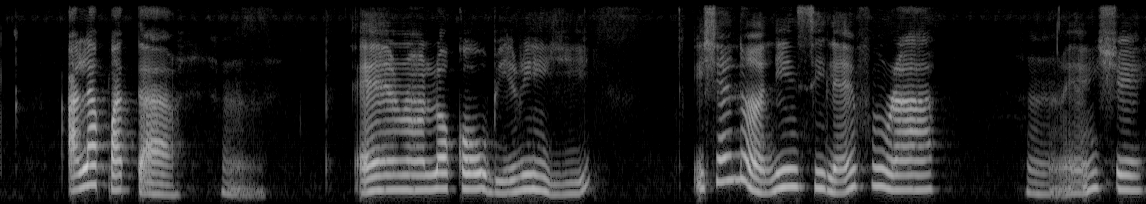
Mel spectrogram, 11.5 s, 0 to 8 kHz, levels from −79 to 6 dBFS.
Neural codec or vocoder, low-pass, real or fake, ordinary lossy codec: vocoder, 22.05 kHz, 80 mel bands, WaveNeXt; 7.2 kHz; fake; none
